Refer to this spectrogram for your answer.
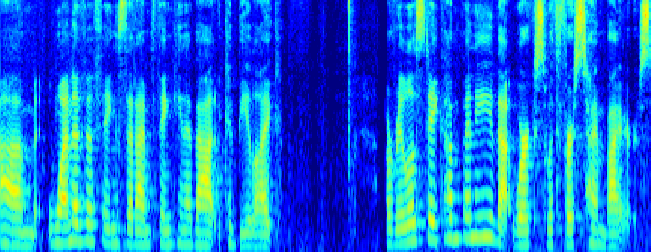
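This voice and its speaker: With an American accent, a woman is talking. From Texas, San Antonio. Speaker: marketing communications manager. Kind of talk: conference talk. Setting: stage with audience. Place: hall. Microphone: lapel.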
